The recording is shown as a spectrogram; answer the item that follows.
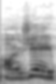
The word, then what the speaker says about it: Auger: My surname, Auger, pronounced Auger, is derived from the French personal name Auger, which it itself derived from the Old German name Algerius, which means noble spear.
